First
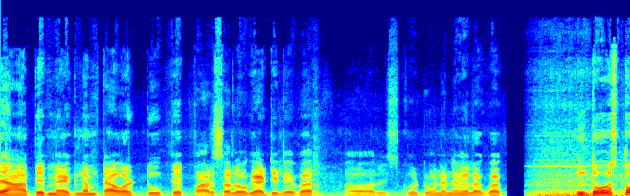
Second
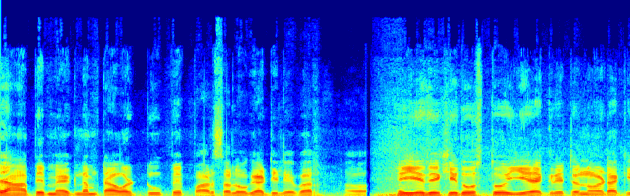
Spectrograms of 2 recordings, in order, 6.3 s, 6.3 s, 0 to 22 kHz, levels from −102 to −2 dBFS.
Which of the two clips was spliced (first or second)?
second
